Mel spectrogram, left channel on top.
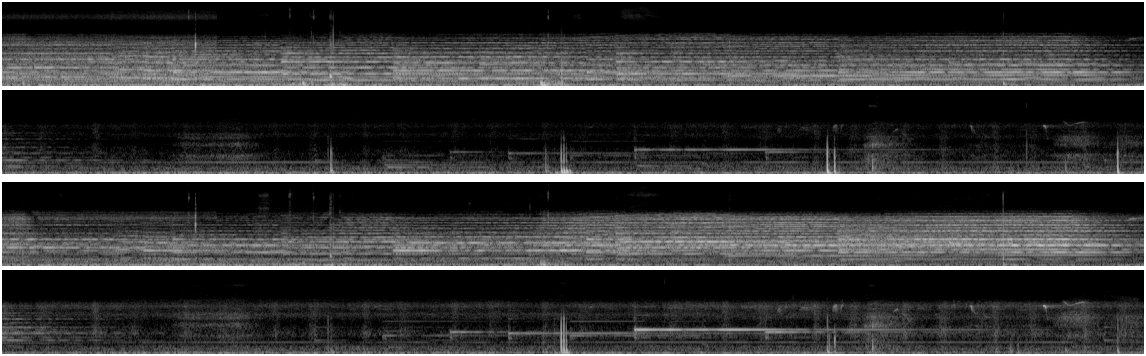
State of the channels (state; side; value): normal; both; correlation 0.40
